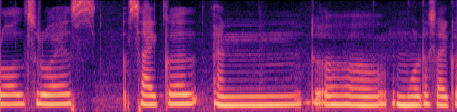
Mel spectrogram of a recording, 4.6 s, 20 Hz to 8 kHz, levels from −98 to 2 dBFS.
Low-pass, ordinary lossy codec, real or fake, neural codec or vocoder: none; none; real; none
